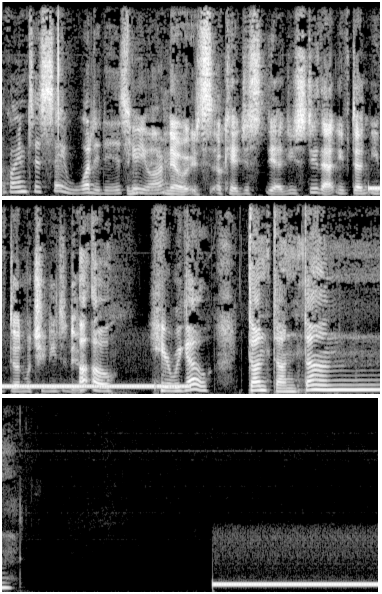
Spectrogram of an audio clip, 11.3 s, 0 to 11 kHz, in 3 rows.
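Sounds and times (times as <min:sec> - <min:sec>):
speech: 0:00.0 - 0:07.8
loud steady telephone dial tone: 0:03.7 - 0:05.4, 0:09.7 - 0:11.3.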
